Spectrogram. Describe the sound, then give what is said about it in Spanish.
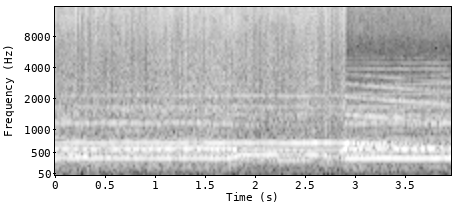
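Factory and port sirens sound an alarm across Barcelona during an uprising, a loud, sustained chord of layered tones holding steady pitch throughout, unbroken apart from a slight shift near the end. “La CNT hace sonar las sirenas de las fábricas y del puerto. Su sonido alerta a los militantes y a toda la ciudad.”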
